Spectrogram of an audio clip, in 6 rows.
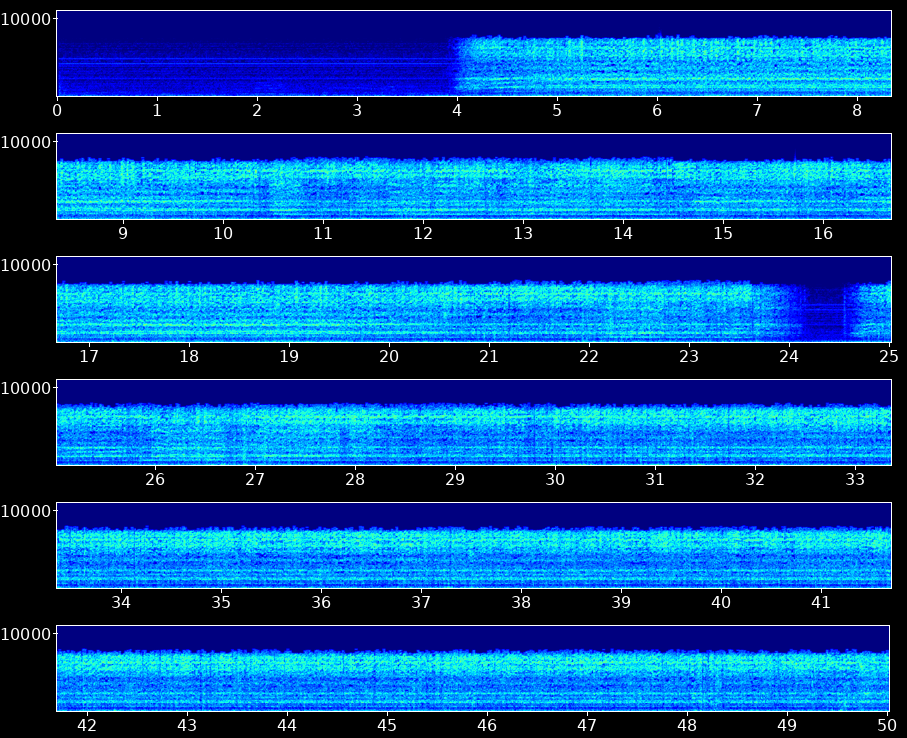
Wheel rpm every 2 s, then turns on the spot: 0, 0, 130, 160, 160, 160, 160, 160, 160, 160, 160, 150, 90, 160, 160, 160, 160, 160, 160, 160, 160, 160, 160, 160, 160.
none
